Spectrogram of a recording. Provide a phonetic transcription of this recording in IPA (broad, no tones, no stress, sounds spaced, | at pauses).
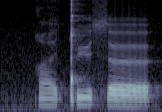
q ɛ̤ ǃ y s œ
